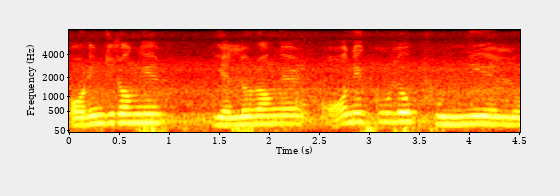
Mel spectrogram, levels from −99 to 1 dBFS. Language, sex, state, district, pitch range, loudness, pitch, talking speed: Bengali, female, West Bengal, Jhargram, 175-215 Hz, -15 LUFS, 190 Hz, 105 wpm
